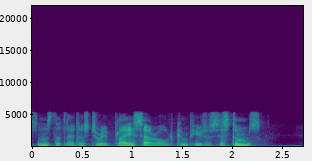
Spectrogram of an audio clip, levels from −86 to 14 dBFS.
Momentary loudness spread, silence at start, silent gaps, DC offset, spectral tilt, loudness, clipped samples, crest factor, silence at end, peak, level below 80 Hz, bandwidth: 8 LU; 0 s; none; 0.4%; -8 dB/octave; -23 LUFS; under 0.1%; 18 dB; 0.45 s; -6 dBFS; -40 dBFS; 5.4 kHz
